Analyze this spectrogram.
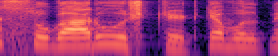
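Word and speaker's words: Tsugaru: सुगारू straight आपको याद रखना है ना, इसको ऐसे लिखते हैं, टी साइलेंट रहता है, सुगारू, ठीक है, सुगारू स्ट्रेट आपको याद रखना है, ठीक है।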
